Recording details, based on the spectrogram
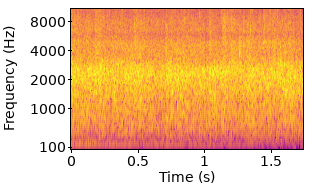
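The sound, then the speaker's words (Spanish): An audience applauds loudly, giving applause to the Lord, many hands clapping in a dense, steady roar that holds at an even level for the full stretch, with no voices rising above it. “Tírale ese aplauso al Señor, porque Él te está hablando esta noche.”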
